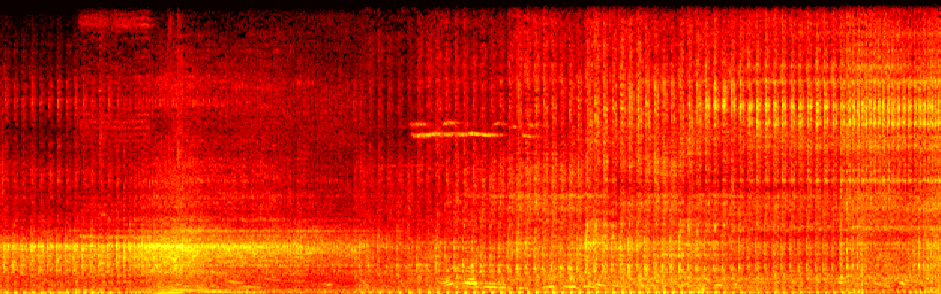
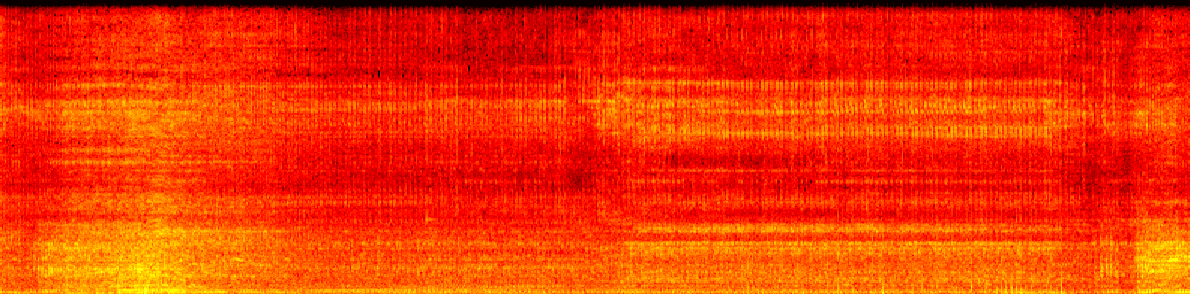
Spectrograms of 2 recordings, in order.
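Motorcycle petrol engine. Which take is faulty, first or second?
second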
